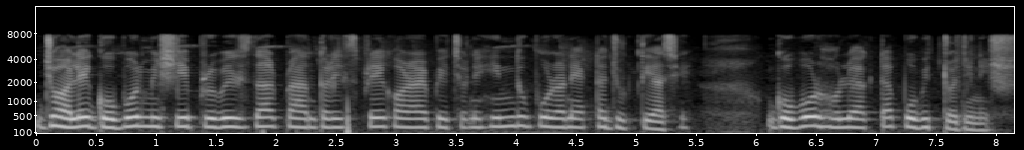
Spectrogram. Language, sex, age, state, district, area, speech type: Bengali, female, 30-45, West Bengal, South 24 Parganas, rural, spontaneous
